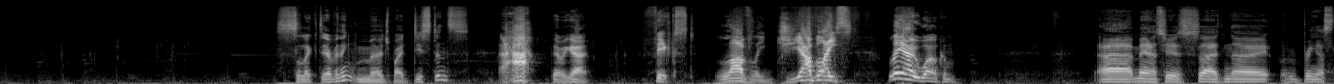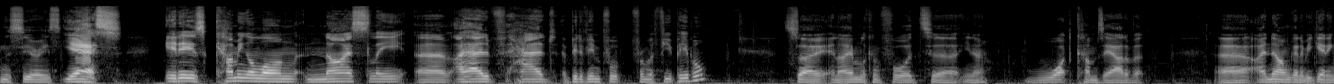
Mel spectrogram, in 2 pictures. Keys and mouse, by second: 1.3 ctrl+z, 2.2 a, 3.1 m, 4.5 middle click, 5.5 Tab, 5.8 middle click, 13.6-14.0 middle drag, 14.4 middle click, 14.9 shift+middle drag, 15.2 middle click, 15.7-16.2 shift+middle drag, 16.5 middle drag, 17.4 Tab, 17.8 middle click, 18.2 Tab, 18.5 Tab, 21.4 ctrl+r, 23.2 ctrl+r, 25.1 shift+middle click, 25.7 1, 25.9 click, 26.2 shift+middle click.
